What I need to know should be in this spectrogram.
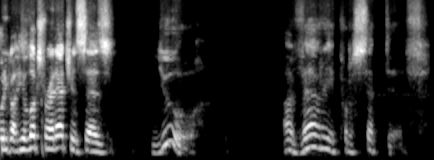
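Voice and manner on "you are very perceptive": bad Transylvanian accent, very slow and hushed. Your character looks right at the listener and speaks in a bad Transylvanian accent, Dracula voice. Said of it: "bad Transylvanian accent".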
